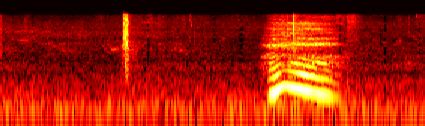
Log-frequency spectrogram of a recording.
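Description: A woman's short wordless vocal exclamation, a drawn-out "ohh" that falls in pitch, about three-quarters of the way in. It comes after a single sharp click about a second in.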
